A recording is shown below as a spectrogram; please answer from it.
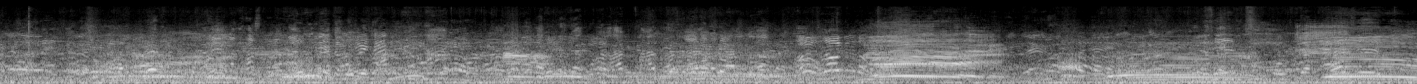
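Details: Sahiwal bull at a crowded cattle market in Fulbari, 27 June 2025; several short, tonal moos come in the second half, partly buried under constant crowd talk and shouted prices.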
